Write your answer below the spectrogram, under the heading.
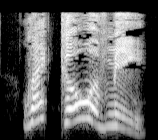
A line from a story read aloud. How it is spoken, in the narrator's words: Livy cried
